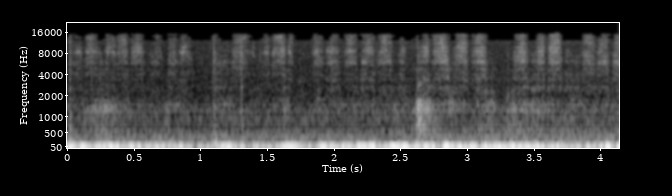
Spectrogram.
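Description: Pen stylus scratching across a graphics tablet's surface in a run of short, quick drawing strokes.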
